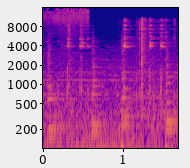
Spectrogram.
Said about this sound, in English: Yes. Yes, they'll overlook the salt wastes. You can see, without going to the ledge, the thick white clouds, the wisps of salt striking against the glass.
